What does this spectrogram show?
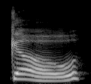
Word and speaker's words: Gough: who that guy is Michael Gao. His last name is spelled Gough.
